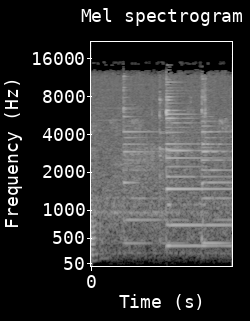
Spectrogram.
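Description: Handmade ten-string kantele-style zither with metal strings and an African mahogany and palo rojo body being plucked: a soft note about half a second in, then a louder note just after a second, followed by another, each ringing on with a long, clear bell-like sustain.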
